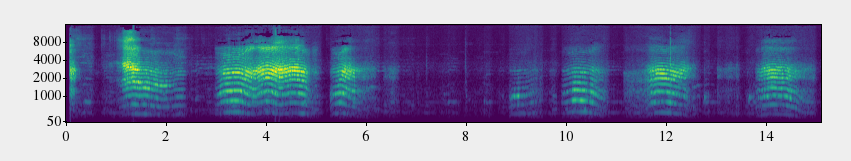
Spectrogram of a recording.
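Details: Infant during tummy time, which she dislikes; high-pitched, wavering crying in repeated bursts with pauses between them; fussing infant cry.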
